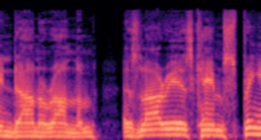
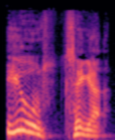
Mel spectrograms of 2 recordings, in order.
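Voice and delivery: higher call across the camp; 6 semitones higher than usual. A narrator's reading. Knight calls the singer over, raised call. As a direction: shout to get his attention. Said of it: "Sir Willis Wode called out".

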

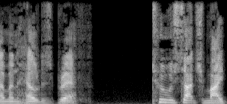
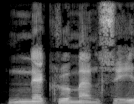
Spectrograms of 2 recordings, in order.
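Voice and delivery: slow, softer scornful scoff; 4 semitones lower, 6 dB quieter, slower than usual. A narrator's reading. Magnus scoffing at Russ's accusation, slow and softer. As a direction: sneer the word out slowly, dismissing it. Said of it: "scoffed Magnus".

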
